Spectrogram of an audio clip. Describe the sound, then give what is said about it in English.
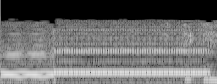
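Telephone tone on an outgoing call to a radio station: a loud, steady electronic buzz that shifts once shortly after the start, then holds evenly to the end. “We should call her back and ask.”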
